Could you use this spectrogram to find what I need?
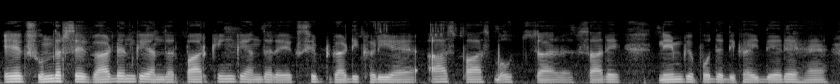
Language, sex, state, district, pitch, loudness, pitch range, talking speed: Hindi, male, Rajasthan, Bikaner, 115 Hz, -20 LUFS, 110-120 Hz, 185 wpm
